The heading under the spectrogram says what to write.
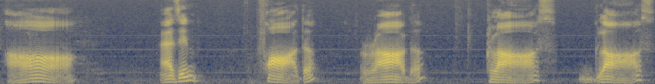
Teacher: When we say ah, as in father, rather, class, glass, like that, the tongue goes down. Then cavity is totally open.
